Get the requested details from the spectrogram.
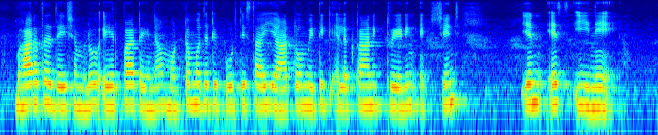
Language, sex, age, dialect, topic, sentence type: Telugu, female, 25-30, Central/Coastal, banking, statement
